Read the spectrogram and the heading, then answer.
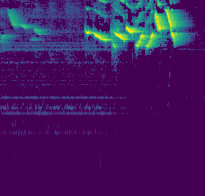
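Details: Captive-bred Double-collared seedeater singing in the Bahia song style. A faint high descending whistle opens, then a loud run of clear, sliding whistled notes climbs and tumbles, ending abruptly with a low hum behind.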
